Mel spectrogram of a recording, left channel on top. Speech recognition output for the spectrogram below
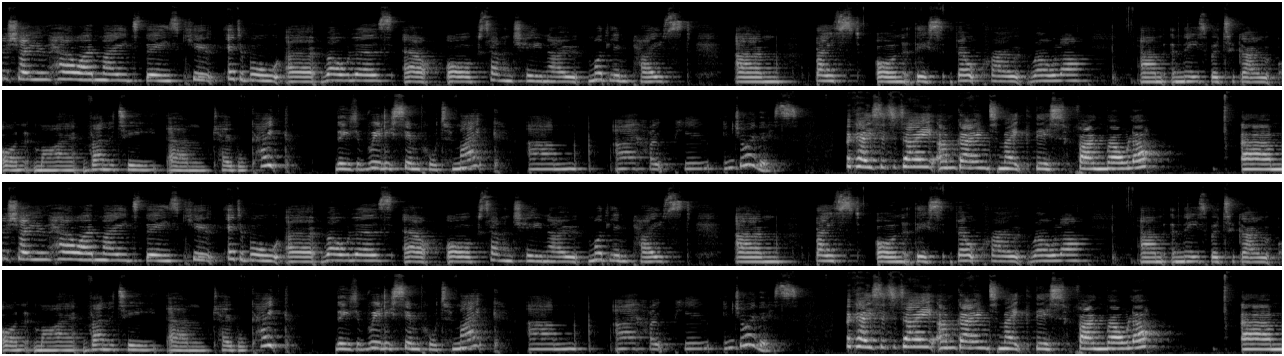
to show you how I made these cute edible rollers out of Saracino modelling paste based on this Velcro roller, and these were to go on my vanity table cake. These are really simple to make. I hope you enjoy this. Okay, so today I'm going to make this foam roller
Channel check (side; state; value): both; identical; correlation 1.00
